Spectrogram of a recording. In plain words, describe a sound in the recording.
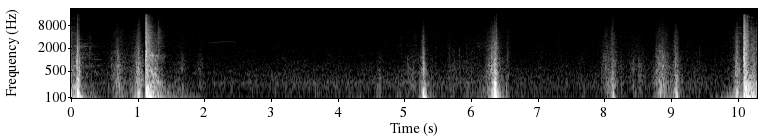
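Whooshing swings cut through the air.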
